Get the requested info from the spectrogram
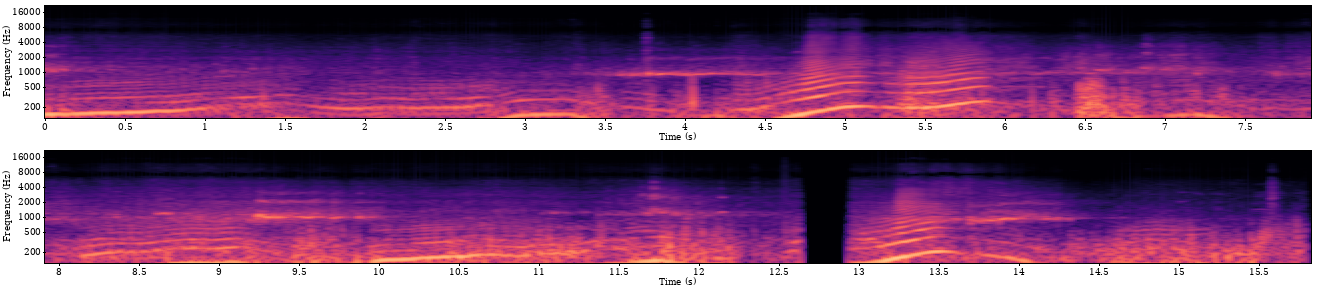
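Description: Cars drifting: engines revving up and falling back again and again while the tyres squeal and skid across the pavement.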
